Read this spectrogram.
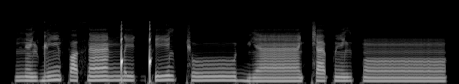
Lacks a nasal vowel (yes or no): no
